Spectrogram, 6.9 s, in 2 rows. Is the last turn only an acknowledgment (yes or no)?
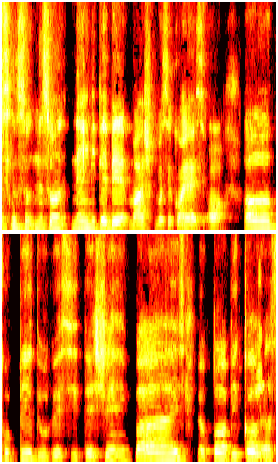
yes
